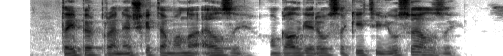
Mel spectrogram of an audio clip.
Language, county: Lithuanian, Kaunas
